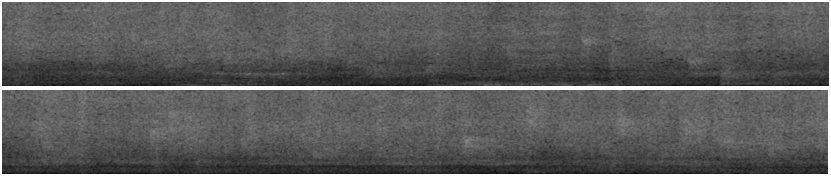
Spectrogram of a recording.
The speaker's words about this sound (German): dass jeder Tropfen einen eigenen Ton hat und eine eigene Stärke. Hören Sie das? Wenn man die Tropfen langsamer abspülen würde, könnte man wirklich jeden Tropfen analysieren.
